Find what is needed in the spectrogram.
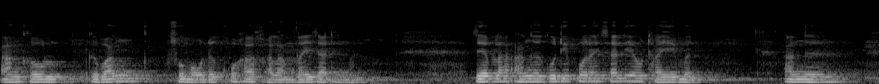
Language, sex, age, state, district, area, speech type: Bodo, male, 30-45, Assam, Udalguri, rural, spontaneous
